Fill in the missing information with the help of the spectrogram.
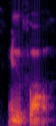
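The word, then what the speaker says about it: inform: और इसका उच्चारण है इनफॉर्म।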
